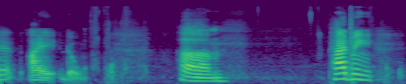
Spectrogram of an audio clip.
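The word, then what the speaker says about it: Padmé: it i don't um padme is from like my pad pad me yeah uh padme i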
